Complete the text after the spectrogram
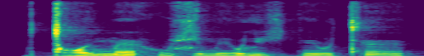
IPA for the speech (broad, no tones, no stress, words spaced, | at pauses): ɡ͡ǀɒɪ̯ mɛ̃huɕem eʊ̯lʲeçkẽɹ cʰɛ̃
